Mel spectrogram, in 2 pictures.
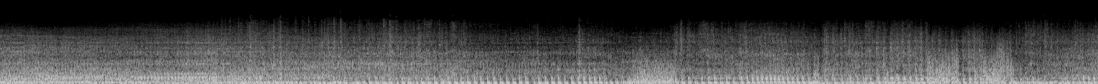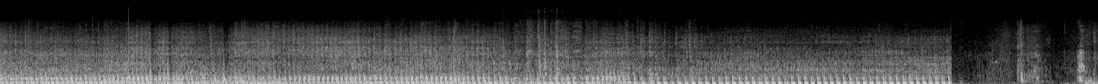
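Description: Fantic Caballero 500 Rally's single-cylinder engine running steadily while the motorcycle is ridden. The sound cuts off suddenly near the end, followed by a couple of sharp knocks.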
